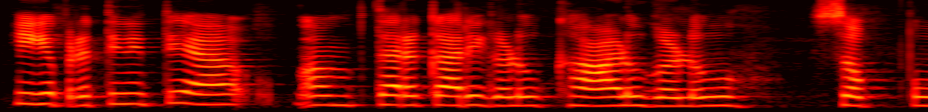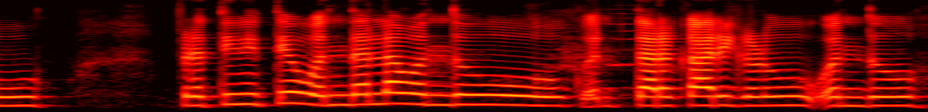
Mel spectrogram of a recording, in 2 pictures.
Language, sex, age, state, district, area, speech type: Kannada, female, 30-45, Karnataka, Shimoga, rural, spontaneous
